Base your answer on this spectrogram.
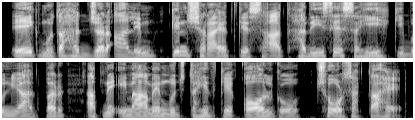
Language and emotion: Urdu, neutral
